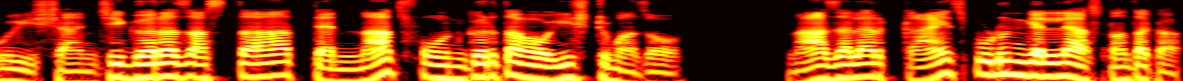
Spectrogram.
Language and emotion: Goan Konkani, disgusted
